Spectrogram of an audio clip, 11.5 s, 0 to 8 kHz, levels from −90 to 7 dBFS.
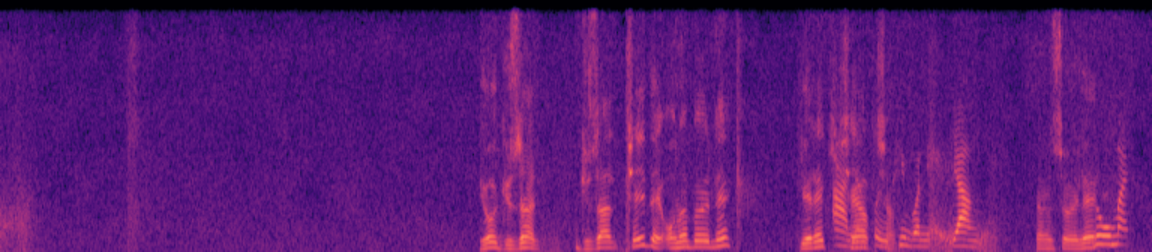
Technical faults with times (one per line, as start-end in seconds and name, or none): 0.00-4.80 comfort noise in place of the background
5.39-5.75 comfort noise in place of the background
6.17-6.29 sound dropped by the voice detector
7.37-8.00 comfort noise in place of the background
9.29-9.53 sound dropped by the voice detector
9.77-10.37 comfort noise in place of the background
11.33-11.53 comfort noise in place of the background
